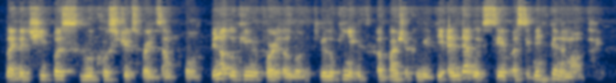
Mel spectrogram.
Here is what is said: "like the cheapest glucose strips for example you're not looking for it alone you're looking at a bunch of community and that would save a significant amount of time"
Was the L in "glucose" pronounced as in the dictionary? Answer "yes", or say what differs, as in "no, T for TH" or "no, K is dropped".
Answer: no, L is dropped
